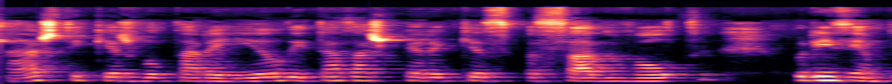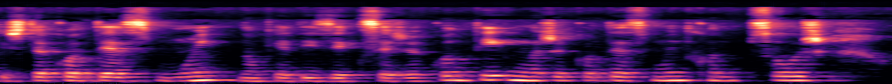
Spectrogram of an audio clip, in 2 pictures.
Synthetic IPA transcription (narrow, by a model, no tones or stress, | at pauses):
t̪aʃt̪ikɛɾʒvolˠt̪aɾɐelˠit̪azaʃpɛɾɐkespɐsaðuvɔlˠt̪ɨ | pɔɾizẽmplˠiʃt̪ɐkõnt̪ɛsmũj̃t̪unɐ̃w̃kɛɾðizeɾkseʒɐkõnt̪iɣumɐzɐkõnt̪ɛsmũj̃t̪ukwɐ̃nd̪upɨ̥soɐʃ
